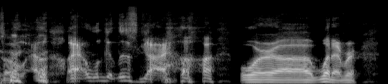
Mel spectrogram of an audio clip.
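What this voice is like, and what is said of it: Cris Collinsworth impression, chuckling. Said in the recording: “With Collinsworth, I would say kind of just like the humorous levity to it that he brings sometimes. Like, he'll just like chuckle through analysis ... I don't know if that was a good impersonation at all”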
